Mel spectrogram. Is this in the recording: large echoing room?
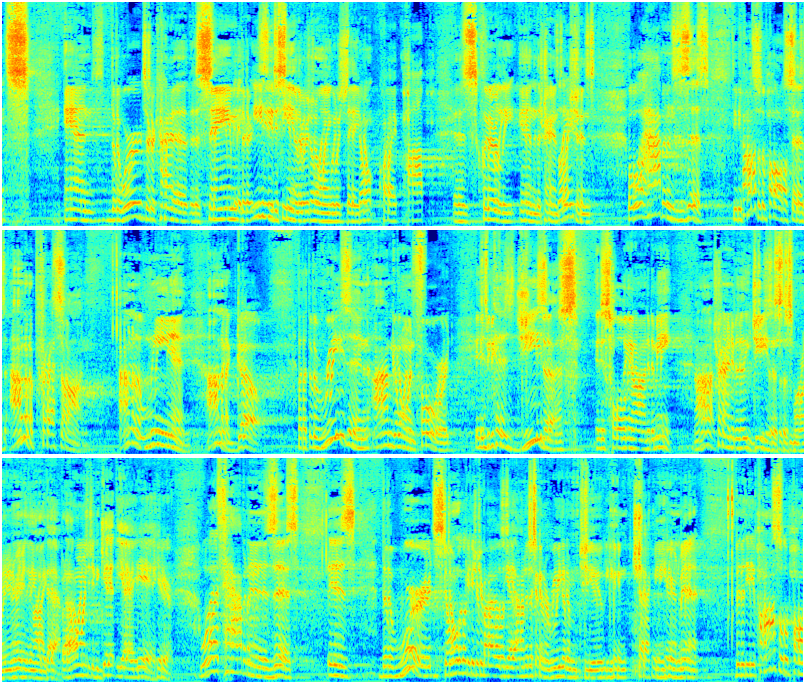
yes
